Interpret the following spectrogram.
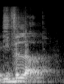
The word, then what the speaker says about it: develop: The correct option is option A, since it's a verb. Verb. That's where you have the stress syllable.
